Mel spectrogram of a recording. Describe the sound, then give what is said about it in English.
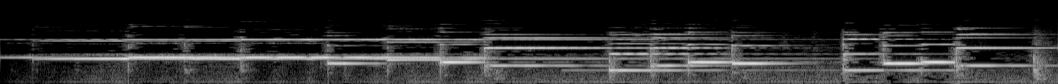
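A 96-year-old woman plays hand bells, ringing out a slow, simple melody, each clear note struck one after another and left to sustain and overlap, with no voices. “a talented 96-year-old who played for us her bells and piano.”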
